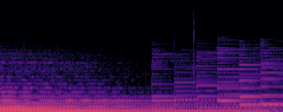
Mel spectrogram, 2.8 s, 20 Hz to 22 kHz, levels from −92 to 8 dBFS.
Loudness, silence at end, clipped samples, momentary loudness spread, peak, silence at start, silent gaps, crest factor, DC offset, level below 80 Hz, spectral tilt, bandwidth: -41 LUFS; 0 s; under 0.1%; 10 LU; -24 dBFS; 0 s; none; 14 dB; under 0.1%; -42 dBFS; -9 dB/octave; 5.4 kHz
